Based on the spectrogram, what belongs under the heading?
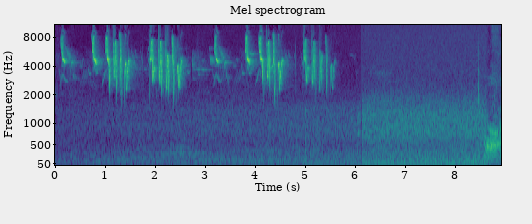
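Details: A Cetti's warbler, a big brown long-tailed warbler of reed beds near waterways, gives loud, abrupt bursts of sharp chipping notes in short groups over about six seconds, fading into low wind, played over early-spring lakeside footage at Stanwick Lakes.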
